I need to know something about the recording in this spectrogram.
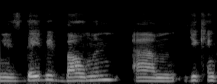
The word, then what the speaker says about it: Baughman: His name is David Baughman. You can correct me if I pronounce it wrong. Very sorry for my accent. Baughman, B-O-F-N, Baughman.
